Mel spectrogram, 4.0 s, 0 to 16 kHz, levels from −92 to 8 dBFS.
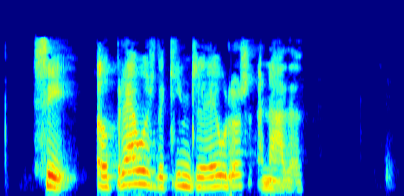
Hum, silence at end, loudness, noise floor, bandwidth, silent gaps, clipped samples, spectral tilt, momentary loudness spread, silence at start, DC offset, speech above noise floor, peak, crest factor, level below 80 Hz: none; 1.05 s; -20 LUFS; -89 dBFS; 7.8 kHz; none; under 0.1%; -4 dB/octave; 10 LU; 0.35 s; under 0.1%; 70 dB; -2 dBFS; 20 dB; -62 dBFS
